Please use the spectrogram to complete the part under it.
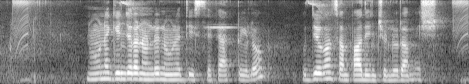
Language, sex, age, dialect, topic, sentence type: Telugu, female, 31-35, Telangana, agriculture, statement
